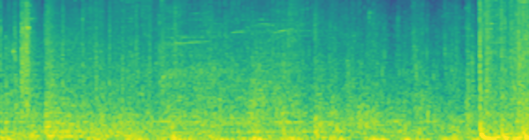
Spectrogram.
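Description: Heavy armoured footsteps thud on soft ground.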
